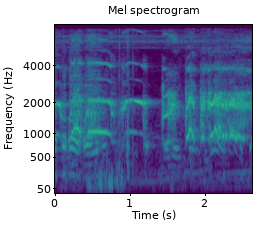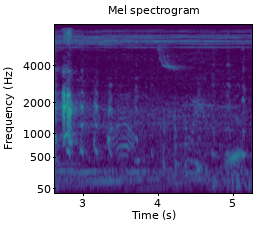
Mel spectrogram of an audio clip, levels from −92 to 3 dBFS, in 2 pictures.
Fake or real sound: real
